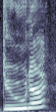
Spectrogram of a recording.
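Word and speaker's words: Döner: It's more properly pronounced Duner. The doomer. The doomer kebab.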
